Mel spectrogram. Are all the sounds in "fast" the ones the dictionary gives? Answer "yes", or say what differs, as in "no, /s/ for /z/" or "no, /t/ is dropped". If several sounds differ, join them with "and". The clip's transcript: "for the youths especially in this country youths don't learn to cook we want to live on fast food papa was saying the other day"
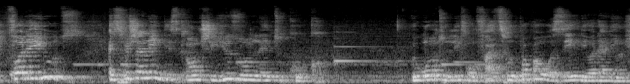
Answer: no, /s/ is dropped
